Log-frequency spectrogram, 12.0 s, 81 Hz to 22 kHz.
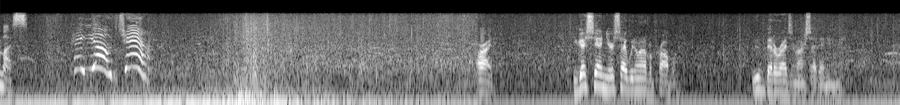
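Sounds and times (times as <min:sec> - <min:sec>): steady low rumble: 0:00.0 - 0:12.0
rushing water: 0:00.4 - 0:12.0.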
